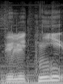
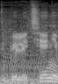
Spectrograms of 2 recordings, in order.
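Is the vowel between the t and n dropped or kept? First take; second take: dropped; kept. First: The vowel before the final syllable is dropped. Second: The vowel before the final syllable is kept. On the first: The speaker calls it wrong. "очень любят убирать гласную" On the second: The speaker calls it right. "надо говорить «бюллетени»"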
